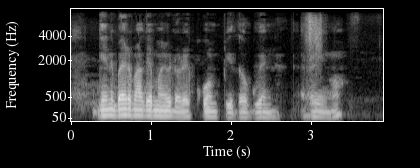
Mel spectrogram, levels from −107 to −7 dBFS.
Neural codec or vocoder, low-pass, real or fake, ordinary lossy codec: vocoder, 24 kHz, 100 mel bands, Vocos; 7.2 kHz; fake; AAC, 32 kbps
